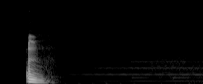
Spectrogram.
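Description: A short buzzing sound that glides steeply down in pitch, followed by a faint, steady bed of low sustained tones.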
